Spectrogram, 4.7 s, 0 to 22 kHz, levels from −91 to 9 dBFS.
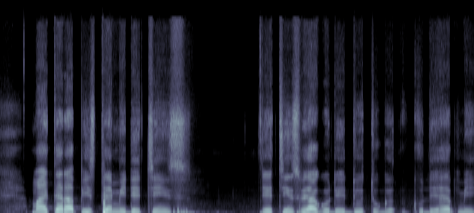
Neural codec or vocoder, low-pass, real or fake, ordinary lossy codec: autoencoder, 48 kHz, 128 numbers a frame, DAC-VAE, trained on Japanese speech; none; fake; none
